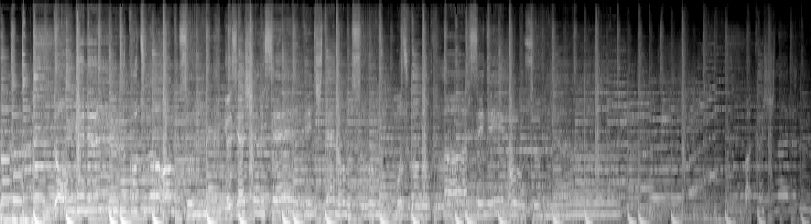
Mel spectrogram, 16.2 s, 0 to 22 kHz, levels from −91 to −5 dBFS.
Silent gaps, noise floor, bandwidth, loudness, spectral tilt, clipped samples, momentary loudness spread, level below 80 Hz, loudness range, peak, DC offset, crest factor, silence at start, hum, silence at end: none; -41 dBFS; over 20 kHz; -17 LUFS; -5 dB/octave; under 0.1%; 20 LU; -24 dBFS; 18 LU; 0 dBFS; under 0.1%; 16 dB; 0 s; none; 0.1 s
